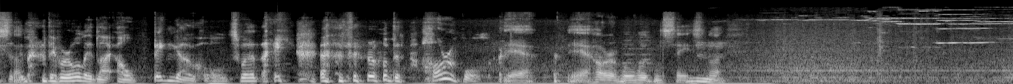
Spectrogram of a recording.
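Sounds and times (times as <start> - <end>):
laughter: 0.0 - 0.8, 2.4 - 4.2
speech: 0.0 - 7.6
Arkham bus engine pulling up outside: 4.8 - 10.1.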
